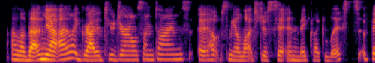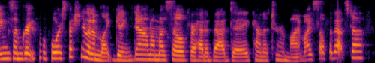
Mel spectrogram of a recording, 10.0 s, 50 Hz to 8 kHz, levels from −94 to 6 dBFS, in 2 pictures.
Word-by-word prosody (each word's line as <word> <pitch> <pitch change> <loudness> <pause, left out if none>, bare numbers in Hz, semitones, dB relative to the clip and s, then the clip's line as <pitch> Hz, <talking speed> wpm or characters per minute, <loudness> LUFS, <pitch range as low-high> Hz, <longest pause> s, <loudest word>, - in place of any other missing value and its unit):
I 230 - -4
love 205 -2 +1
that, 200 - +9
and 245 - +8
yeah, 210 -4 +9
I 230 +5 +3
like 280 -4 -2
gratitude 205 +2 +2
journals 215 -1 -2
sometimes, 235 +1 -7
it 215 -1 -1
helps 225 +4 -7
me 220 - -5
a 190 - -2
lot 190 0 -3
to - - -14
just 195 -2 -8
sit 205 - -3
and 205 -1 -7
make, 195 +1 -7
like, 190 -2 -10
lists 180 +6 -8
of 255 - -9
things 265 +2 0
I'm 265 - +2
grateful 270 +2 +3
for, 280 0 +6
especially 345 +5 -2
when 280 -4 +5
I'm, 235 - +3
like, 185 +2 -3
getting 200 -3 -1
down 230 0 +1
on 225 - -2
myself, 215 -1 +1
or 195 - +1
had 185 -1 -1
a 185 - -6
bad 175 -1 -1
day, 175 0 -3
kinda 190 -3 -7
to 225 - -12
remind 170 -5 -6
myself 230 +4 -6
of 285 - -5
that 290 - +2
stuff. 300 -1 -1
215 Hz, 280 wpm, -23 LUFS, 195-245 Hz, -, that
